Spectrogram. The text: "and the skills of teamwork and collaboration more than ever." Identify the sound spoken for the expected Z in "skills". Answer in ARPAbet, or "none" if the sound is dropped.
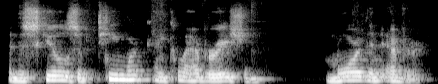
Z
